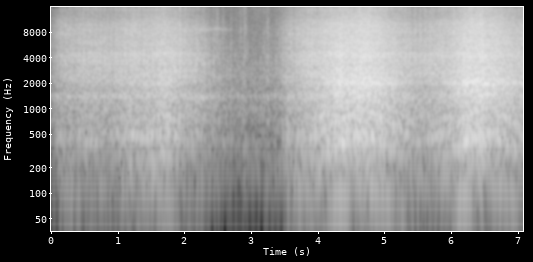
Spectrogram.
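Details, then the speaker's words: 1996 Suzuki Carry Carreta 1.0 Adiputro minibus engine revved twice after a smooth idle: revs climb and fall smoothly, with no metallic knock or rattle and no fan belt squeal. Normal revving. "Kalau kita geber juga suaranya masih aman, nggak ada suara ciri-ciri metal."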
